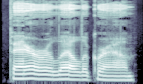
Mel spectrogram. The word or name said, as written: parallelogram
